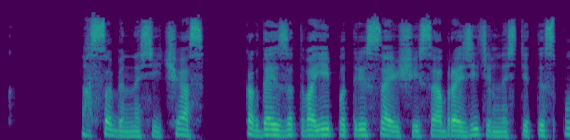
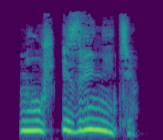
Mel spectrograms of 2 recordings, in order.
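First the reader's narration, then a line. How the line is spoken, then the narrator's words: Snapping back. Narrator (Russian): уловив иронию в его голосе, огрызнулась Василиса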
